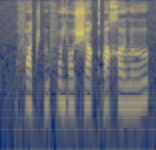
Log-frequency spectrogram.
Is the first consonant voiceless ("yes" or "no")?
yes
